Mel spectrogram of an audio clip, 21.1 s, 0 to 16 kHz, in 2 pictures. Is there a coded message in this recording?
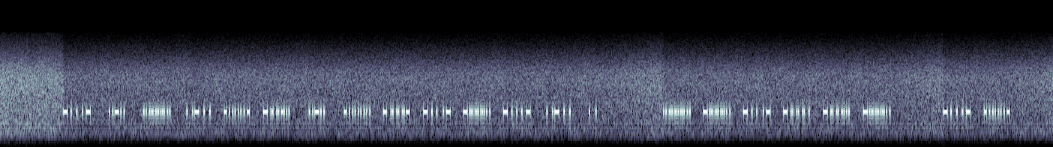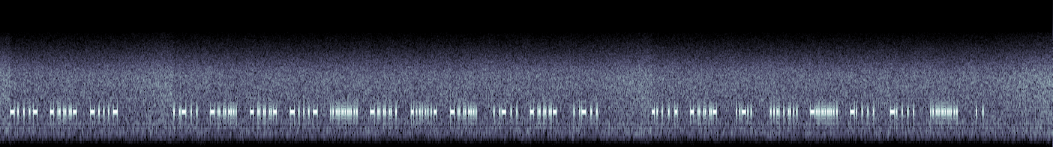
Yes: Hellschreiber (Feld-Hell, 122.5 baud) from 0.6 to 20.5 s, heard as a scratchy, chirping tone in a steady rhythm, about 800 Hz, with radio static. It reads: HISTORICAMENT, SEMPRE HO HAN TRANSPORTAT VAIXELLS,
